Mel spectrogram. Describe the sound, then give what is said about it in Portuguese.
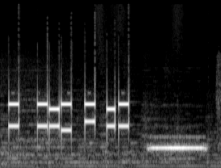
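Telephone keypad tones as a number is dialed: a quick run of several crisp two-tone beeps, then one long, steady mid-pitched tone. “Liga pro telefone dele então aí”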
